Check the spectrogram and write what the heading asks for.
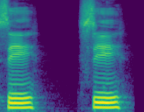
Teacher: This was our very first tone, the high flat tone, represented here by an H because S is one of the four special letters that uses an H instead of an apostrophe.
